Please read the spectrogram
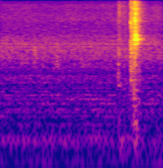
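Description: A single short, sharp click or knock near the end, over a low steady room hum.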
